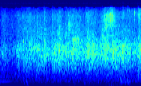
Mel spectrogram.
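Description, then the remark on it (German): Steady audience applause for a group of men fills a church, a dense wash of many hands clapping at once, sustained and fairly loud throughout with no voices standing out. “Männer, großartig, Applaus”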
